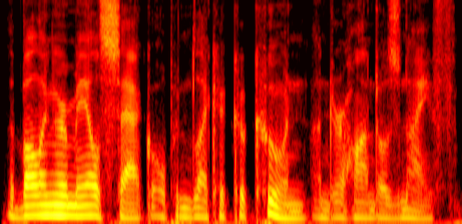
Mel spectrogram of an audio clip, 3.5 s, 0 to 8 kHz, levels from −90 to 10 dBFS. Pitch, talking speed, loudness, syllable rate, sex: 110 Hz, 190 wpm, -19 LUFS, 5.8 syllables/s, male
